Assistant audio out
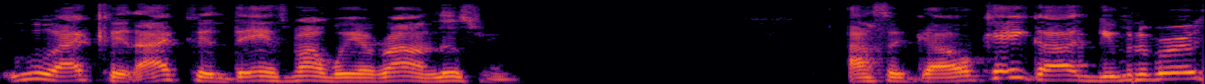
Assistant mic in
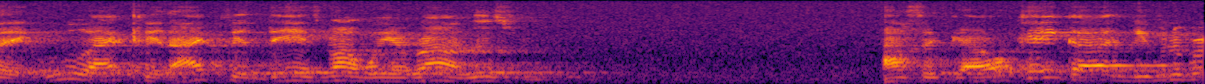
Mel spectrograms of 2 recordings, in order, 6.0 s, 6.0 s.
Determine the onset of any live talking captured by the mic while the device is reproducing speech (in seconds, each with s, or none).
none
